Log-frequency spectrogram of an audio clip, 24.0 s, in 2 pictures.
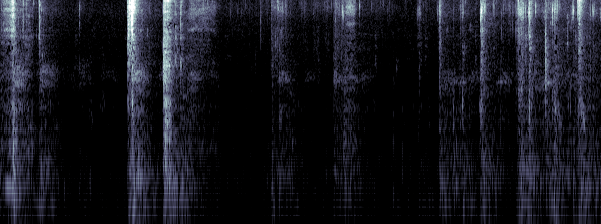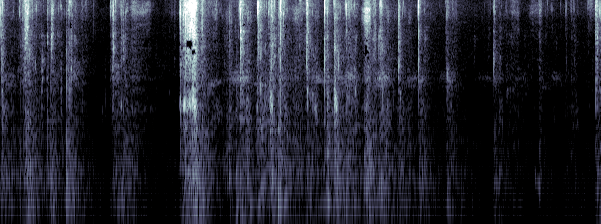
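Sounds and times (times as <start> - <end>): crunchy chewing: 8.8 - 14.8, 15.6 - 21.2.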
